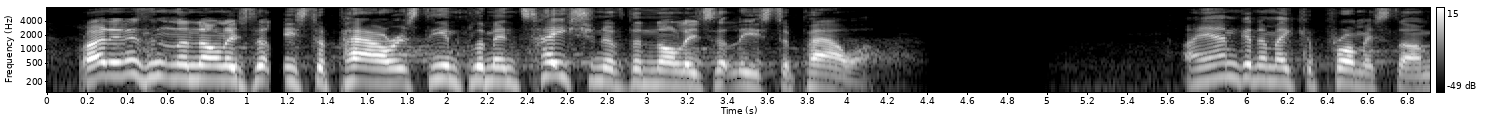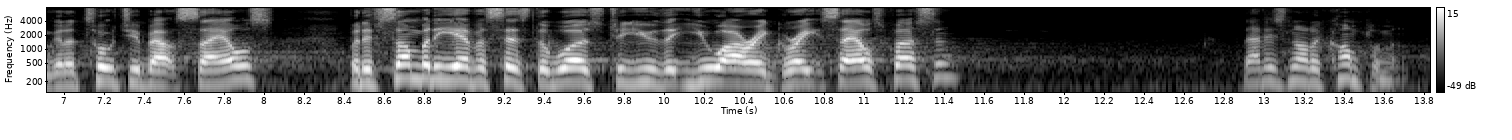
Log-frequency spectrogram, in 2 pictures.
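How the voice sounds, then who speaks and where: Words come at a very fast pace in an English accent. Long pauses break them up often. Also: man, high pitch for a man, ordinary pitch variation. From London, England. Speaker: sales trainer and motivational speaker. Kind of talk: keynote talk. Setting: stage with audience. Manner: animated.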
